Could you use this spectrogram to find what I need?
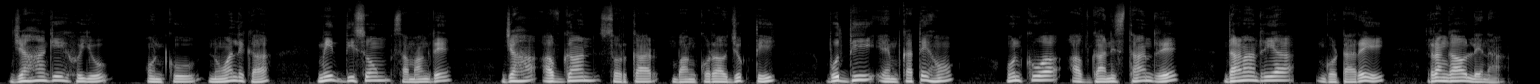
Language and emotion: Santali, neutral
